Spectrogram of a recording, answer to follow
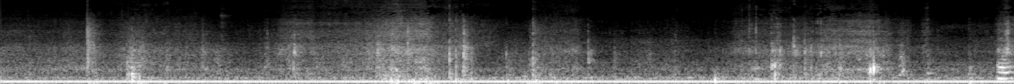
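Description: A steady low hum, with scattered soft scratches, rustles and light knocks of cardboard as a cat moves about inside a cardboard box.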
